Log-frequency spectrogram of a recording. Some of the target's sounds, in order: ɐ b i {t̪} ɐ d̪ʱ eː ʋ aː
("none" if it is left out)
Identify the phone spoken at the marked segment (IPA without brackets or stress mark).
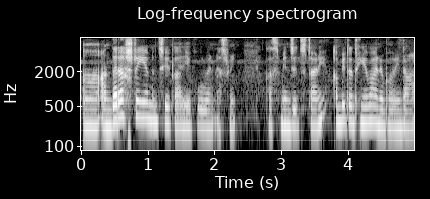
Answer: t̪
